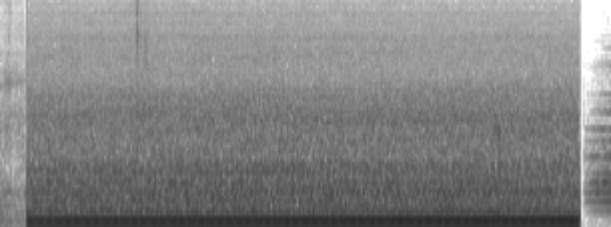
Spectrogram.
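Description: A loud, steady low rumble that starts suddenly just after the start and cuts off abruptly near the end.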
